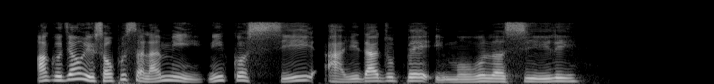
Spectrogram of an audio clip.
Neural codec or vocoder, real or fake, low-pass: codec, 16 kHz in and 24 kHz out, 0.4 kbps, LongCat-Audio-Codec, two codebook decoder; fake; 7.2 kHz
